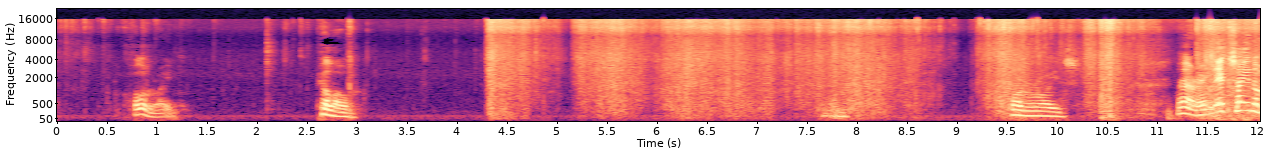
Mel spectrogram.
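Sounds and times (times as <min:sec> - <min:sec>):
plastic bag crinkling: 0:04.2 - 0:12.0.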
